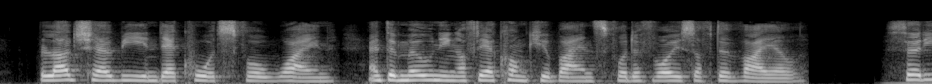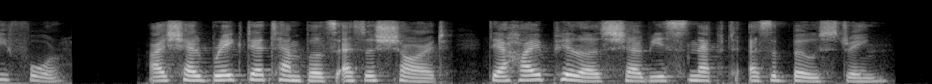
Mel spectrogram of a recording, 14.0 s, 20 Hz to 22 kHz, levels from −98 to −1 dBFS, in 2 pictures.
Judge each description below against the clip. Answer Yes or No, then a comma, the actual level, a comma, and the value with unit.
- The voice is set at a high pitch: Yes, high, 195 Hz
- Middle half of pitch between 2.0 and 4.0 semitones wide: Yes, narrow, 2.6 semitones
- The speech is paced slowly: No, average, 165 wpm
